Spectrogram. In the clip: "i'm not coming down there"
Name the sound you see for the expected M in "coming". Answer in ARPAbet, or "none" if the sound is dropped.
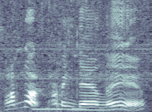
M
